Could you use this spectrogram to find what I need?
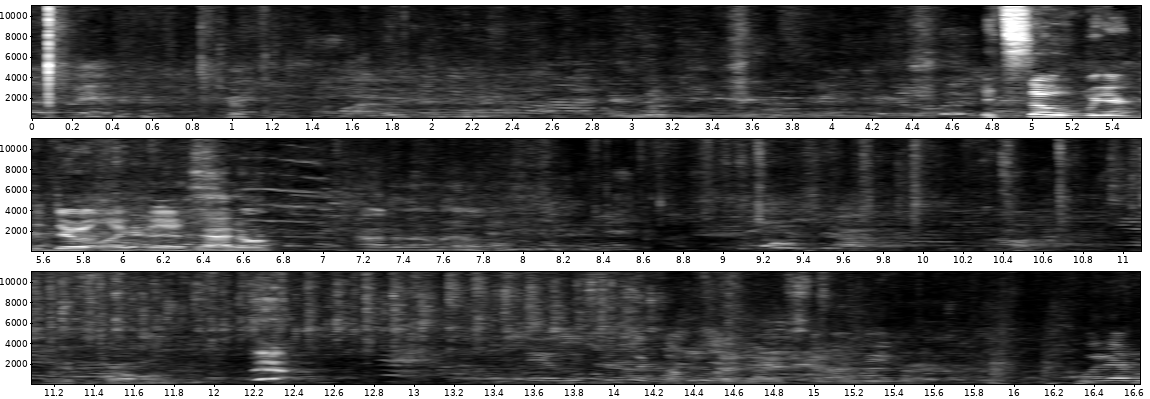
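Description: Two young men talk casually nearby.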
